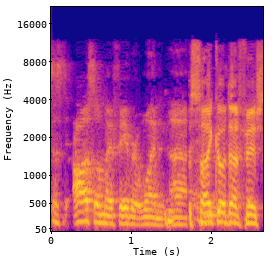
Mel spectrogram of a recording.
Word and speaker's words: saiko.fish: So psycho.fish is spelled SAIKO.fish.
